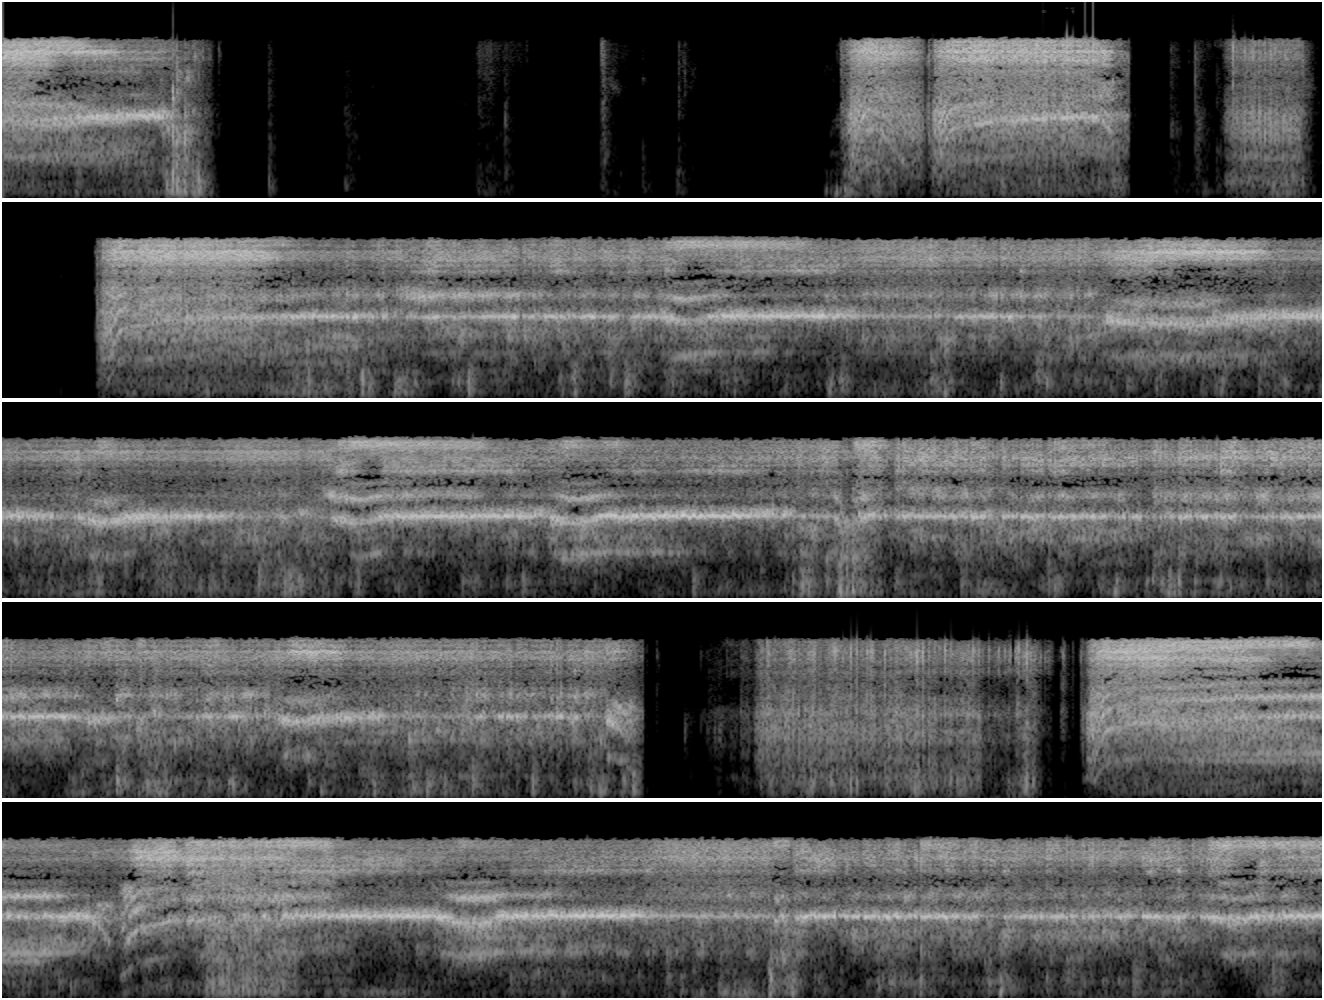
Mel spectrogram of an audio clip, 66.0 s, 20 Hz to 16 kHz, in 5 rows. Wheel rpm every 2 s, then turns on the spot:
180, 0, 0, 0, 70, 110, 10, 160, 230, 230, 230, 230, 220, 230, 230, 230, 230, 230, 230, 230, 230, 230, 200, 20, 20, 140, 180, 200, 230, 230, 230, 230, 230.
10-12 46-50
